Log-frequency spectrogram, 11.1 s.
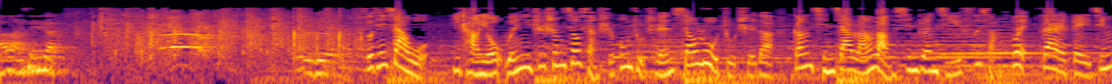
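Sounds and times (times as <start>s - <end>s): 
speech: 0.0s - 0.8s, 3.0s - 11.1s
audience applause: 0.8s - 3.8s.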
